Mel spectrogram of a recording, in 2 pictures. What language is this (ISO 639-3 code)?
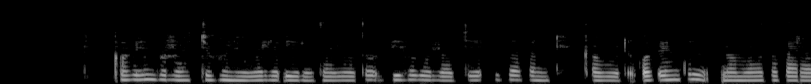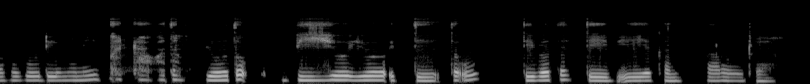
orm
